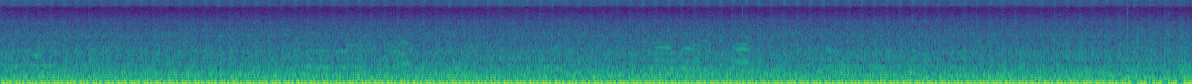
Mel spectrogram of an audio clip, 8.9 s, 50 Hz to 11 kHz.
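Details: Belarus 250 tractor, two-cylinder air-cooled diesel, running after fuel delivery fix following years sitting: steady, even low diesel chug at idle with no misses, knocks or stumbles; running healthy.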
